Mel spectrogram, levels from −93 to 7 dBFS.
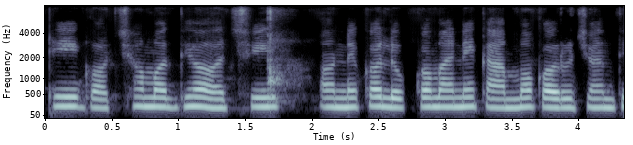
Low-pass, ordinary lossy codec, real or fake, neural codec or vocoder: none; none; fake; codec, 16 kHz, 4 kbps, X-Codec, HuBERT features, trained on general audio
